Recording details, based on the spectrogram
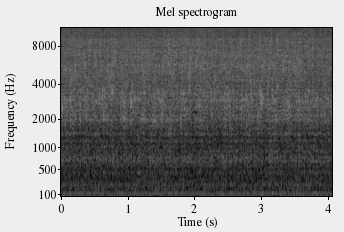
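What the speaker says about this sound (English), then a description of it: "Then we took our cooked broccoli, put it in our pan with some olive oil, garlic, and plenty of crushed chili" Cooked broccoli frying in a pan with olive oil, garlic and crushed chili, giving a steady, loud, close sizzle that runs evenly throughout with no talking.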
